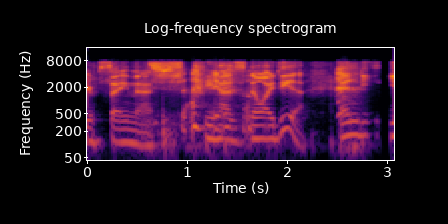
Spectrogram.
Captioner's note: laugh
